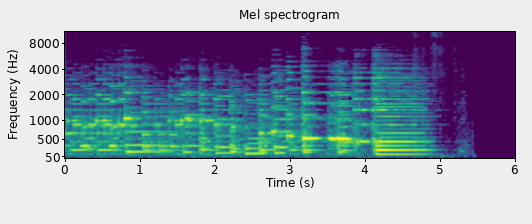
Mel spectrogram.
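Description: Grand piano playing a quick run of notes that ends on a loud held chord about four seconds in. The sound cuts off suddenly just after five seconds in.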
